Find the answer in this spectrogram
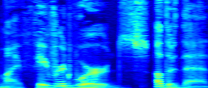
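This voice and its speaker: In a put-on character voice, a man speaks at a fairly slow pace with medium pitch and ordinary pitch variation, on a very clean recording with a silent background. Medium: read story.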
